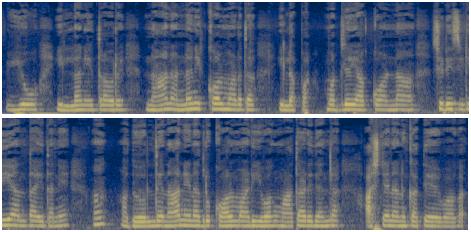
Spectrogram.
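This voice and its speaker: Cartoon young man, office pal, mellow warm tone, rambling nerves, plain voice. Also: mid-range voice, little pitch movement, a little fast, close to an everyday voice. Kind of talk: cartoon voice acting.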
